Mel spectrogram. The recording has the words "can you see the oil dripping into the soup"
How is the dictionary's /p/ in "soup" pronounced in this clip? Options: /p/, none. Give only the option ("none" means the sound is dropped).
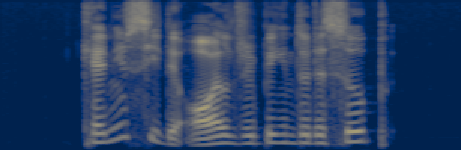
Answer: /p/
